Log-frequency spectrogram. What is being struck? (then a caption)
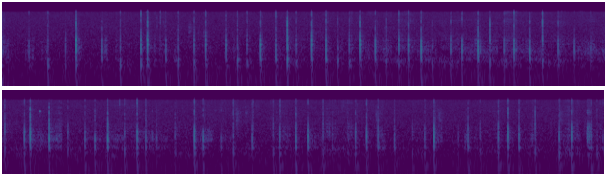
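Corrugated cardboard box with packing peanuts. Long dark-painted nails and fingertips tap on the flap of a large corrugated cardboard box, partly closed with the flap over foam packing peanuts inside. A steady stream of rapid, dry, papery taps and light clicks with a crisp bright edge sits over a faint rustling hiss, each tap dying away almost instantly.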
